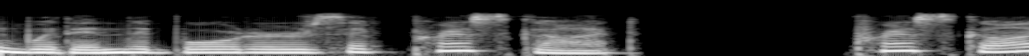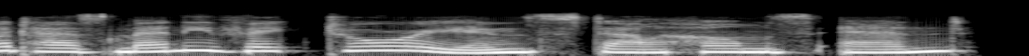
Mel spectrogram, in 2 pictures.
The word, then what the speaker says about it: Prescott: Locals usually pronounce the name Prescott as opposed to Prescott.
